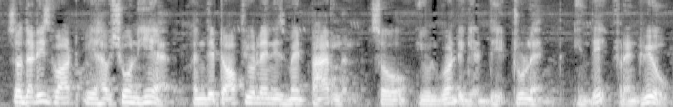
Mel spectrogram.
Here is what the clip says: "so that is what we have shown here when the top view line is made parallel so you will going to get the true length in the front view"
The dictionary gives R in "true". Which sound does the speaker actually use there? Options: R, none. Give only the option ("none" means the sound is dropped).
R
